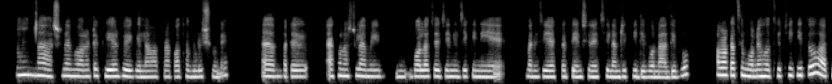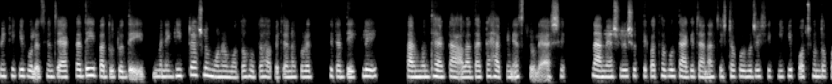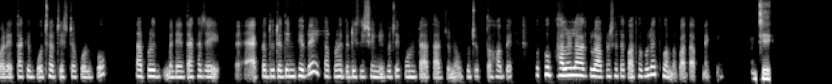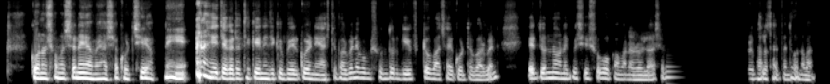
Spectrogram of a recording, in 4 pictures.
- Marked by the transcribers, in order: tapping; horn; throat clearing
- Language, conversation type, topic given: Bengali, advice, আমি কীভাবে সঠিক উপহার বেছে কাউকে খুশি করতে পারি?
